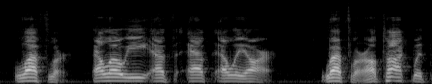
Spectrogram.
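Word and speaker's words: Loeffler: the 51st senator kelly leffler loffler i think it's loffler am i saying it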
